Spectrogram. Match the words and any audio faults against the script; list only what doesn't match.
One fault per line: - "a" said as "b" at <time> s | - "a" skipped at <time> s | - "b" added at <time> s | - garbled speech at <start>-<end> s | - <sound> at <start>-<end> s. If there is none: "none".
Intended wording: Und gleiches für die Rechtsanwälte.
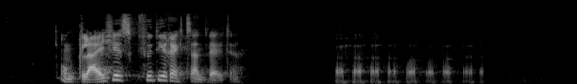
- laugh at 3.3-4.9 s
